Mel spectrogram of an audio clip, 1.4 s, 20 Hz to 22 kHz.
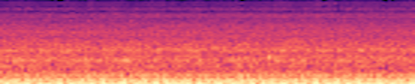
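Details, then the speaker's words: VW Gol G4 with hydraulic power steering, engine idling while the wheel is turned: low, even groan under the engine note that stops and returns, worse when warm and when steering; owner suspects the power steering pump. "Quando o motor aquece, pessoal, esse barulho agrava ainda mais. Dá pra ouvir, ó. Tipo assim, é um barulhinho parecido com isso que eu tô fazendo."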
